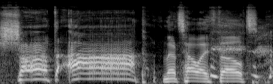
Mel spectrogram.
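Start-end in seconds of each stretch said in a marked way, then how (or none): 0.0-1.5 put-on heavy German accent, voice pitched very high. Quoting a movie scene where kids yell at him: Arnold Schwarzenegger German accent. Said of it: "in his German, thick German accent, he's like".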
